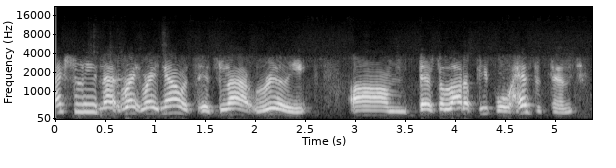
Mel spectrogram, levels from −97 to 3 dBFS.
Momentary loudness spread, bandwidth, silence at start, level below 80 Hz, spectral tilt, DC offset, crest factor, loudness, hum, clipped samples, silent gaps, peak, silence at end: 7 LU; 4.1 kHz; 0 s; -74 dBFS; -6.5 dB/octave; under 0.1%; 14 dB; -15 LUFS; none; under 0.1%; none; 0 dBFS; 0.1 s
